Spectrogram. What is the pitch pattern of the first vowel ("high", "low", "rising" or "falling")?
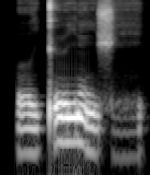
low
